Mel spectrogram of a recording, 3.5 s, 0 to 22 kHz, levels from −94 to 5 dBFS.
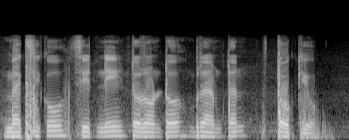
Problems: background sounds at intervals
